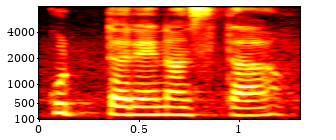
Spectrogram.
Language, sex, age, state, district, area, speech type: Goan Konkani, female, 30-45, Goa, Canacona, rural, spontaneous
